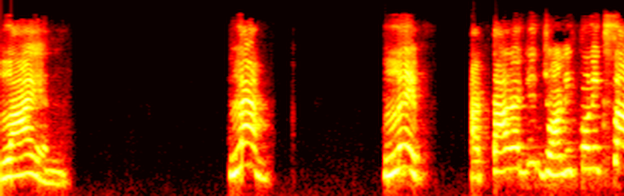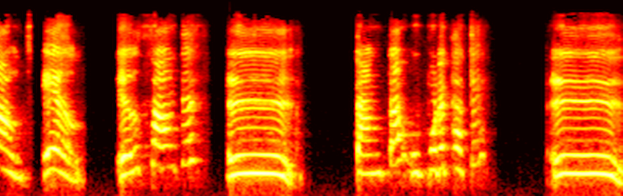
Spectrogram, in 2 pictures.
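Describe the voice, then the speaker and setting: A woman's voice: sits high, animated, slow, pauses often, pushed and bright, highs cut off. A woman with a Bangladeshi accent teaching children phonics, carefully enunciating each word and explaining in Bengali. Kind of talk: slow, deliberate phonics lesson for children.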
